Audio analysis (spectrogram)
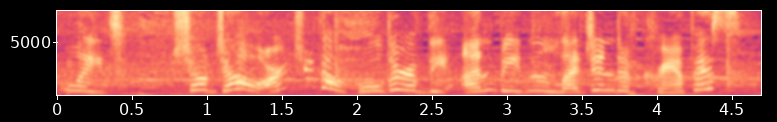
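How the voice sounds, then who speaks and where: A very high-voiced earnest young heroine. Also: female voice, lively intonation, moderate pace, sharp tone, soft background music, heavily acted. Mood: flustered. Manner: sincere, hesitant, eager. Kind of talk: anime-style game dialogue.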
